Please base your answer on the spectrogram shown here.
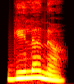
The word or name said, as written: ಗಿಲನ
